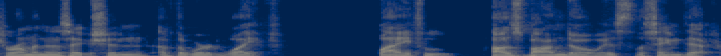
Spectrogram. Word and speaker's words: waifu: it's just if a Japanese person in romanized English said the word wife, it would be pronounced waifu instead of wife. That's just how their pronunciation in their language works.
